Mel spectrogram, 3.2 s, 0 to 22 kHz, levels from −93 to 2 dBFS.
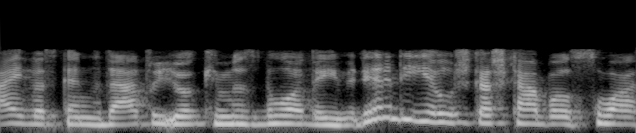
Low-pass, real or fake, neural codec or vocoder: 5.4 kHz; fake; codec, 24 kHz, 1 kbps, SNAC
